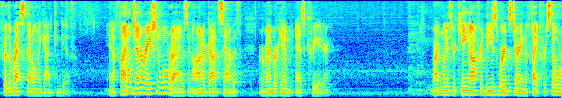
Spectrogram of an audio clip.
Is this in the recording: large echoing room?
yes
